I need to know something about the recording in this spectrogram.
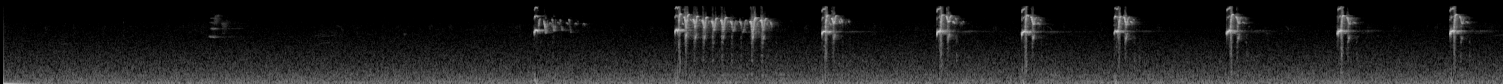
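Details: A terrified squirrel hiding in a rocky boulder gives sharp, high chirping alarm notes, repeated about once a second, as a gray fox (Urocyon cinereoargenteus) hunts it but cannot dislodge it.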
